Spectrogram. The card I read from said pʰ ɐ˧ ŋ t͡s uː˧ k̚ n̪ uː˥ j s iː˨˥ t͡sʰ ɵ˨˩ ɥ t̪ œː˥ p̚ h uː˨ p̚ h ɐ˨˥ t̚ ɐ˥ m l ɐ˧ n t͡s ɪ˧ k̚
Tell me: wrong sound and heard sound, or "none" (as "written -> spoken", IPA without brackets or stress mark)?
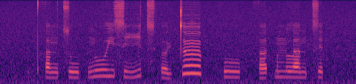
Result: none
